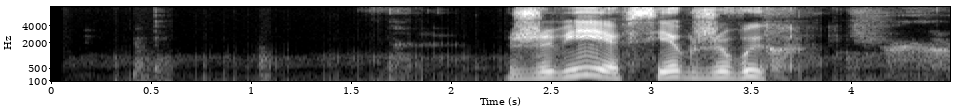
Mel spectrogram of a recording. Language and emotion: Russian, positive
